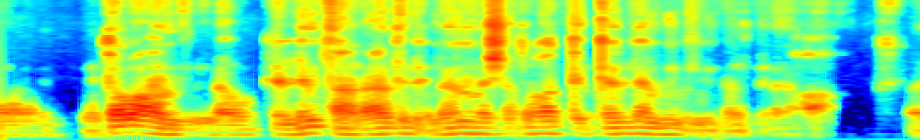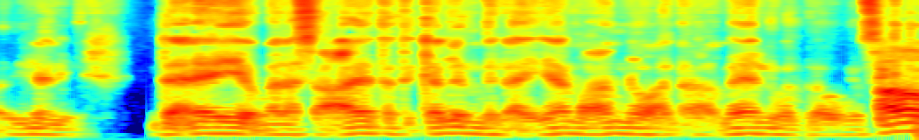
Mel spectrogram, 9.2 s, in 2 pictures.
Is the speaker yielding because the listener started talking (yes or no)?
yes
